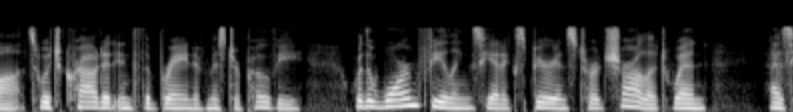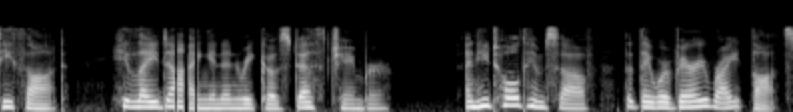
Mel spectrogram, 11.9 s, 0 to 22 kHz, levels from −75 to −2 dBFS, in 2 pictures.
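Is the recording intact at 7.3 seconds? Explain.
No. Between 7.26 and 7.44 s there's a Bluetooth dropout: about 85 ms of audio goes missing in short holes scattered over roughly 170 ms, the longest about 43 ms. It's likely a few packets not reaching the headphones in time, and the speech picks up later as if it had kept going.

The same moment also has gain pumping, as the rest of the clip does. The level ducks by around 5 dB under loud sounds. That's likely the gain set too high and a fast limiter clamping down.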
